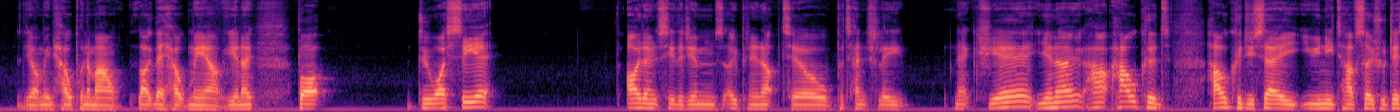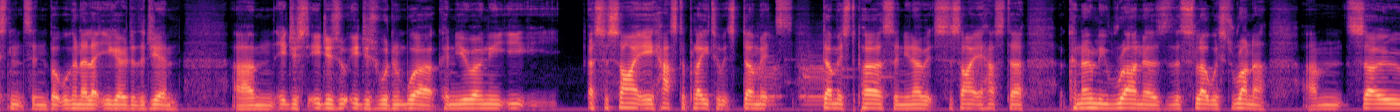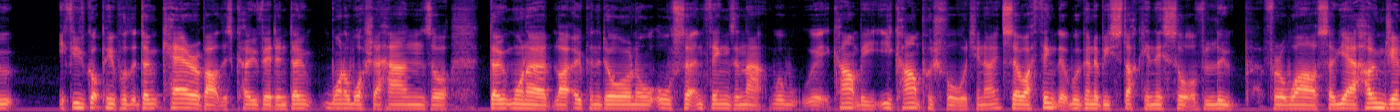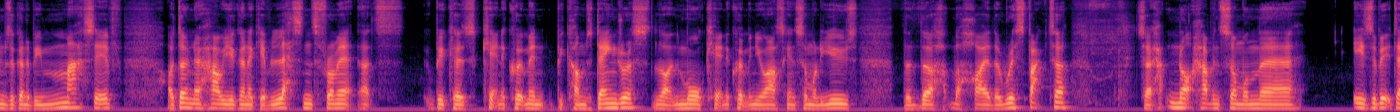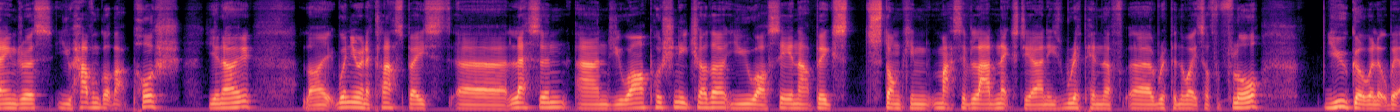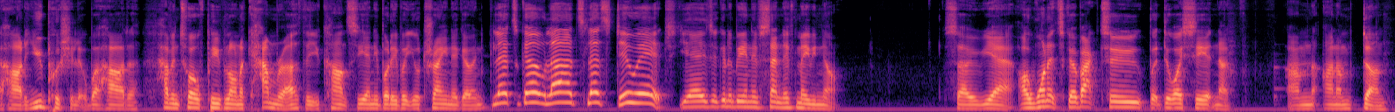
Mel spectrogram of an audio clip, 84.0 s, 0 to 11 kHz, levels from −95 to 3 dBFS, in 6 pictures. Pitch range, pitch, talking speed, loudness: 110-130 Hz, 120 Hz, 225 wpm, -20 LUFS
